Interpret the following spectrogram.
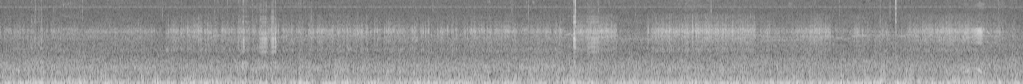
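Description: Wind from the glider's airspeed buffeting the action camera's microphone in a tandem paraglider flight: a steady, loud, low rush of wind noise.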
